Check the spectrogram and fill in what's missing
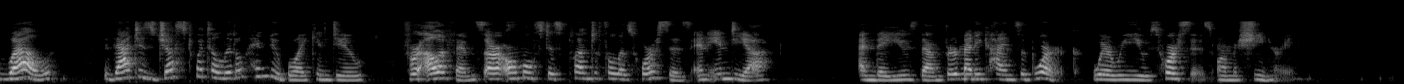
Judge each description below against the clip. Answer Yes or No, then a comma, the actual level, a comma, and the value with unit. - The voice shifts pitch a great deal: No, average, 4.5 semitones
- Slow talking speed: No, average, 155 wpm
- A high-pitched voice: Yes, high, 240 Hz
